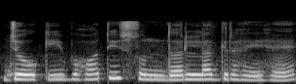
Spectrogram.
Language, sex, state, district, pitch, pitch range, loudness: Hindi, female, Chandigarh, Chandigarh, 230 Hz, 215-235 Hz, -15 LUFS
